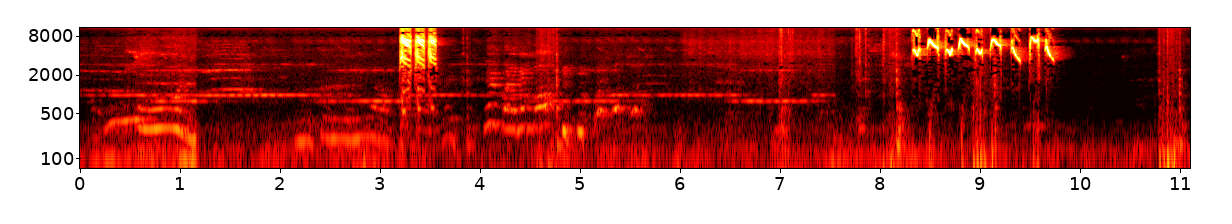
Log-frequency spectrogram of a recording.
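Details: Java sparrow recording played as a lure to make other birds sing; near the end comes a fast run of about eight sharp, high chirps. Earlier there are soft low tonal sounds and one brief high burst.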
